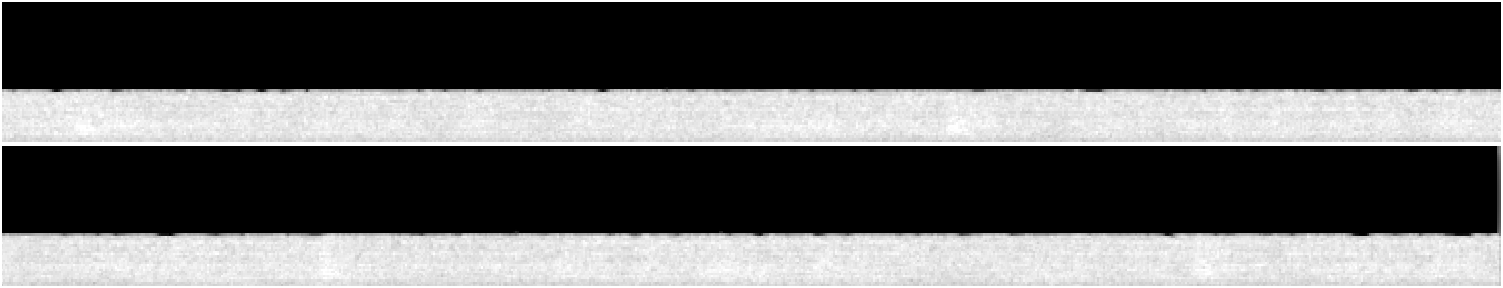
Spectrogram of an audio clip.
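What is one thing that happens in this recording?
A jet airliner's engines roar steadily in flight.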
